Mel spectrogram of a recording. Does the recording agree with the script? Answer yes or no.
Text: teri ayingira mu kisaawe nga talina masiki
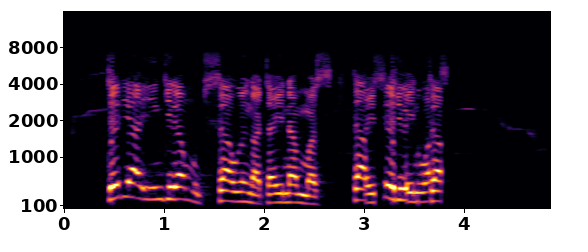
no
